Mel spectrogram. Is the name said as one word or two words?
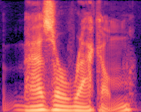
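two words. The name is split into two separate words. This is the character's real first and last name. The speaker calls it right. "his name was spaced"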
